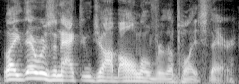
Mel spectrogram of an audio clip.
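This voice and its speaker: A man hosting a casual sports podcast, animated and ranting with quick asides. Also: mid-range voice, vocal fry. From Texas. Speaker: podcast host.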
